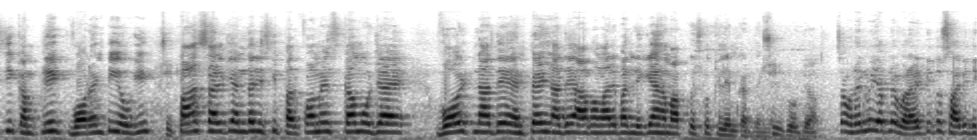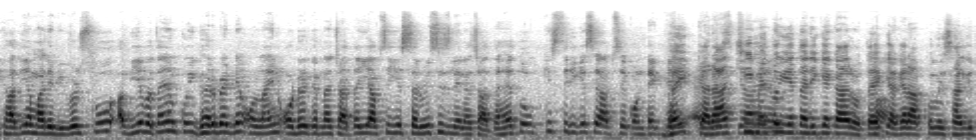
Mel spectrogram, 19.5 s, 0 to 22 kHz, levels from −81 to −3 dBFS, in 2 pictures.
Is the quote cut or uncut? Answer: uncut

